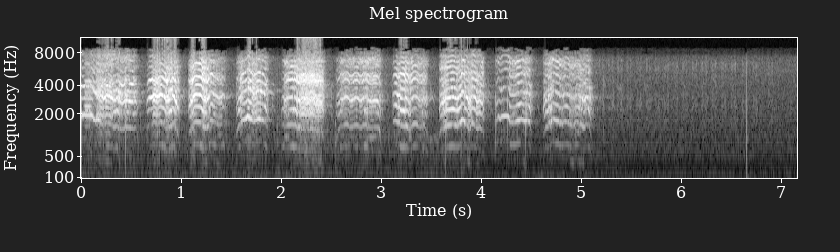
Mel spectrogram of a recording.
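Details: Coyote giving about ten harsh, rapid yips and bark-like squeals in a steady series, then silence.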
